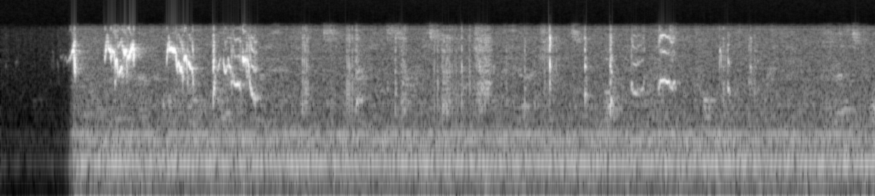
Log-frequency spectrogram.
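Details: A male pet budgerigar warbles in a fast, scratchy stream of chirps, clicks and chattering notes while singing to the camera.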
